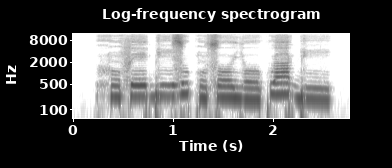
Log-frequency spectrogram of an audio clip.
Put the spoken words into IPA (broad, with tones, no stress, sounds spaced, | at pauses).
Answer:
h ũ˨ f eː˧ ɡ͡b iː˧ z u˦ kʷ ũ˨ s oː˧ j oː˨ kʷ aː˦ ɡ͡b iː˨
